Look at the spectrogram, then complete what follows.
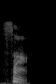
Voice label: "sannh3", taiwanese syllable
